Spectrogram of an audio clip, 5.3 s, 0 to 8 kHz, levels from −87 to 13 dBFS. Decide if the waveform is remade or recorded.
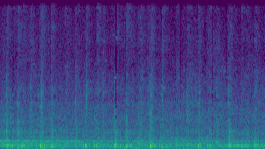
recorded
